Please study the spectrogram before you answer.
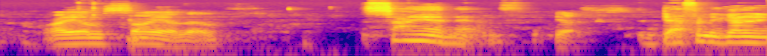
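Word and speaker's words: Sayanev: about you what is your name I am cev cev yes definitely going to need you to spell that one uh s a y a n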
